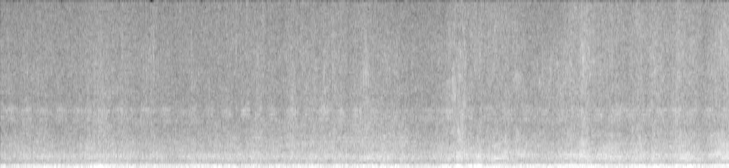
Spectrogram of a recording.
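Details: Swarming bees leaving their hive fill the air with an unbroken, low buzzing drone, many insects humming together at an even level, swelling a little toward the end.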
